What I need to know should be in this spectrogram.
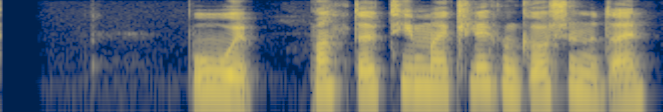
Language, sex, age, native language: Icelandic, male, 12, Icelandic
